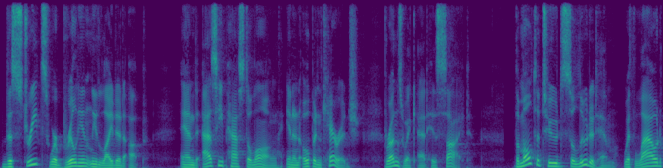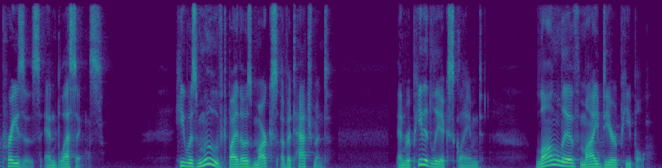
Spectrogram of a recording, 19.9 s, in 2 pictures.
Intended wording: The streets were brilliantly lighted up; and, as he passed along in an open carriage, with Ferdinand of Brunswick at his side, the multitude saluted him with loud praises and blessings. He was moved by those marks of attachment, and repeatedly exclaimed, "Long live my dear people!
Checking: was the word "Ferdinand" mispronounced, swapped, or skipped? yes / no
yes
